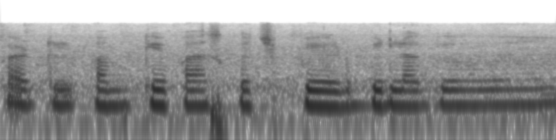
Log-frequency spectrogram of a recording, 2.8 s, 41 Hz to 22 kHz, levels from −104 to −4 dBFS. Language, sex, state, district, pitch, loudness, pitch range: Hindi, female, Bihar, Kishanganj, 195 Hz, -31 LUFS, 195-200 Hz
